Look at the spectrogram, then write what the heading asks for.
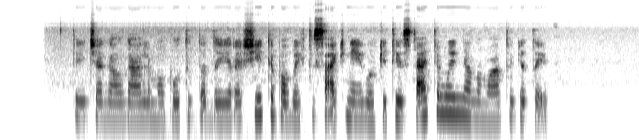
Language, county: Lithuanian, Kaunas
